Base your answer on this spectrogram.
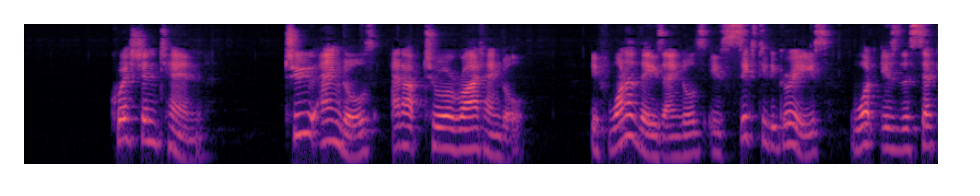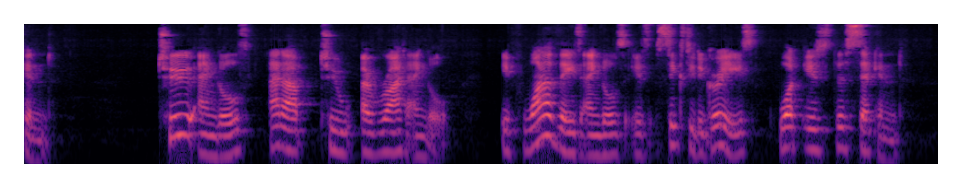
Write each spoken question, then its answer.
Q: If one of these angles is 60 degrees, what is the second?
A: the angle you're looking for is 30 degrees.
